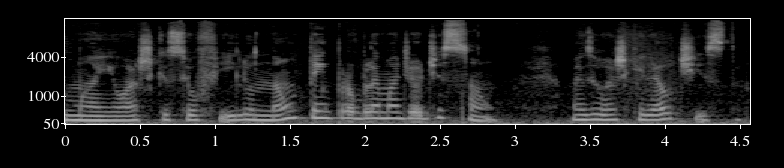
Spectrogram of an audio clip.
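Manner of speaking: voz suave de médico, recontada; dê a notícia baixinho, com delicadeza; cuidadoso e carinhoso. Retold or imitated. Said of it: "com muito cuidado, muito carinho". (tom baixo e cuidadoso, imitando o médico)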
